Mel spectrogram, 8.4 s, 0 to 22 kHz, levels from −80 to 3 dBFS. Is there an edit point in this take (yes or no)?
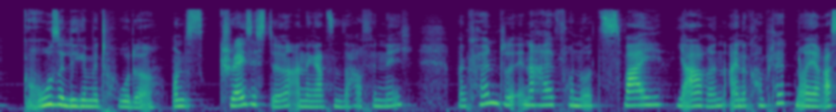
yes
